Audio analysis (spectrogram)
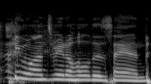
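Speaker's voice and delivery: high, teasing, mocking, laughing through words. Retelling what the dental assistant said to the dentist, imitating someone laughing while talking. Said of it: "laughed with the dentist".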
